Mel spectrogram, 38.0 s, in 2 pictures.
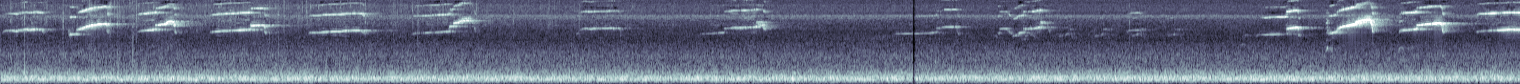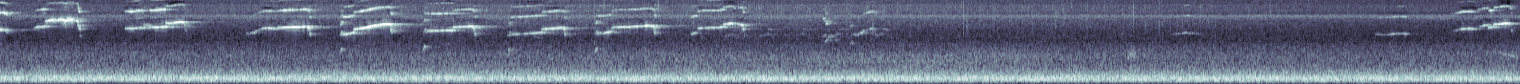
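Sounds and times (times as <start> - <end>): birds chirping whistles: 0.0 - 6.0, 8.9 - 9.6, 11.3 - 13.2, 15.8 - 21.4, 22.1 - 30.1, 37.2 - 38.0.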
